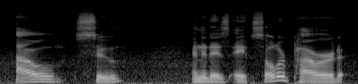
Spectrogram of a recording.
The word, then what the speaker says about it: aosu: I actually just learned how to say this. This is aosu, and it is a solar-powered wireless security camera and spotlight.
